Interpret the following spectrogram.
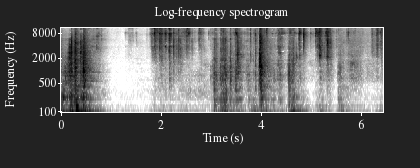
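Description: A bunch of keys jangling and clicking at a front-door lock in repeated short bursts, with a second of dead silence about a second in.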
